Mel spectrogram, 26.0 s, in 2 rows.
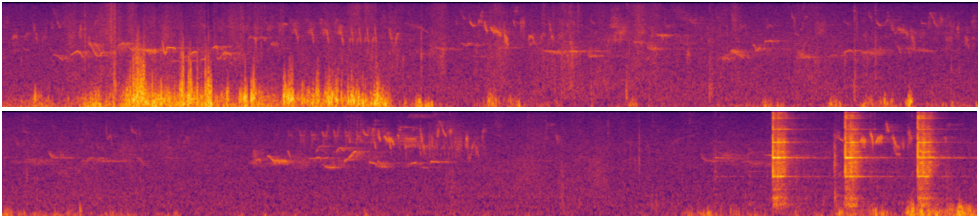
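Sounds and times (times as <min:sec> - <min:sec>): wind buffeting microphone: 0:00.0 - 0:08.9, 0:09.5 - 0:15.5, 0:22.0 - 0:26.0
small birds chirping: 0:00.0 - 0:26.0.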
